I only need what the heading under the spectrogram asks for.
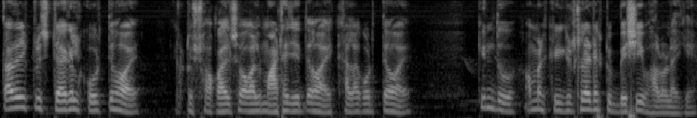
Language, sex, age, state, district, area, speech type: Bengali, male, 18-30, West Bengal, South 24 Parganas, rural, spontaneous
